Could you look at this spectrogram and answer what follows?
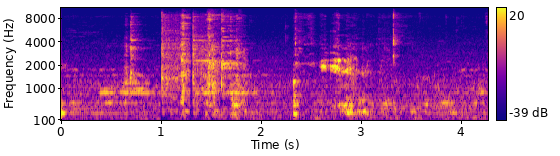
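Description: A metal pressure cooker lid is opened in a village kitchen, with several sharp metallic clinks and clatters, a cluster early and scattered taps afterward, fairly close and alone.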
